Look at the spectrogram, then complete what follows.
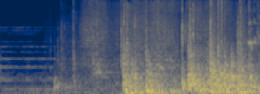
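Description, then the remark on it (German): A quiet, hollow start gives way to loud pounding as both hands hammer rapidly and repeatedly against a floor, heavy thuds piling into a continuous frantic barrage with no voices. “Du hämmerst mit beiden Händen gegen den Boden.”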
